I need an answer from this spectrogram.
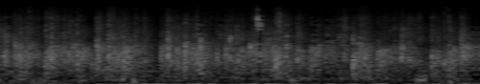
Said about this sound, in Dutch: Zeker, applaus, ja.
